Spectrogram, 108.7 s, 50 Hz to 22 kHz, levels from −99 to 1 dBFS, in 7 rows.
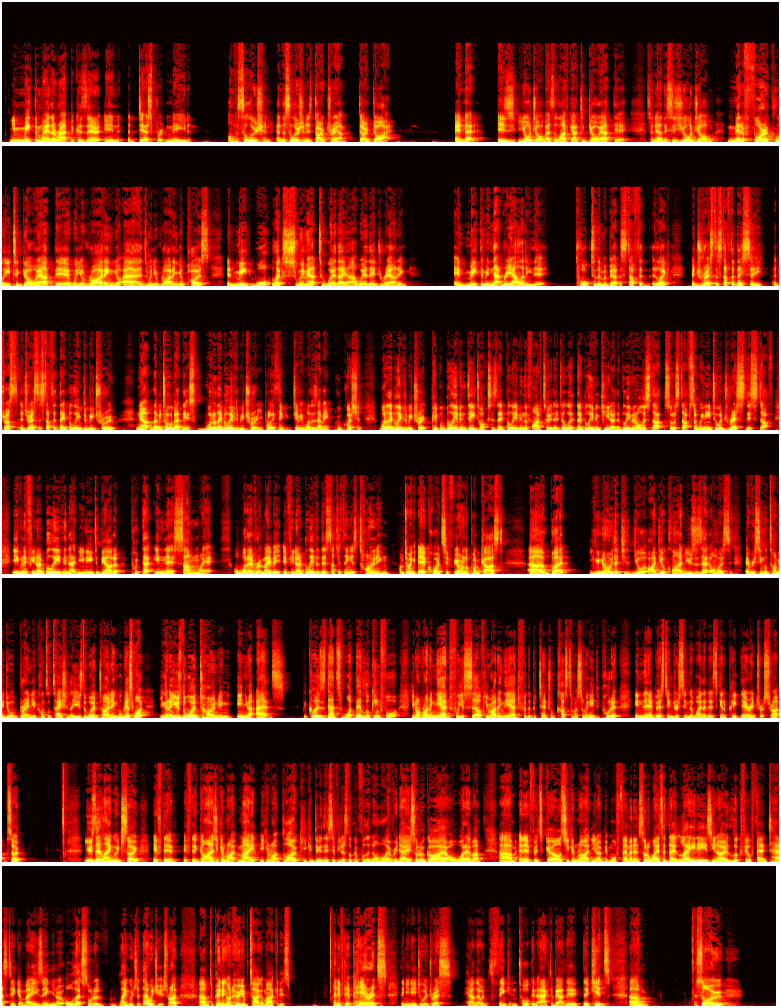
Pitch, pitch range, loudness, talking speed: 150 Hz, 135-170 Hz, -21 LUFS, 215 wpm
